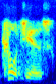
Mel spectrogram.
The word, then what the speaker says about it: courtiers: Is it courtiers or courtiers? It's courtiers.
